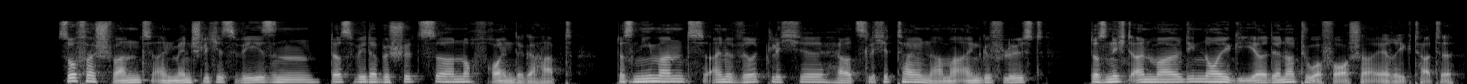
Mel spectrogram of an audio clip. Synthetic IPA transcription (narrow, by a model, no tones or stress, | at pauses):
z̥oːfɛɐʃv̥antʰa̰ɪnmɛnʃlɪçəsveːzn̩d̥asv̥eːdɐbəʃʏt͡sɐnɔχfʁ̥ɔʏndəɡə̰ɦa̰ːpt | d̥asniːmantʔa̰ɪnəvɪɐkʰlɪçəɦɛɐt͡slɪçətʰaɪlnaːmə̰ʔa̰ɪnɡəfløːst | d̥asnɪçtʔa̰ɪnmaːldiːnɔʏɡiːɐdeːɐnatʰuːɐfɔ̰ɐʃɐ̰ʔɛ̰ɐʁeːktha̰tʰə̰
